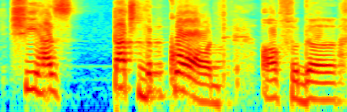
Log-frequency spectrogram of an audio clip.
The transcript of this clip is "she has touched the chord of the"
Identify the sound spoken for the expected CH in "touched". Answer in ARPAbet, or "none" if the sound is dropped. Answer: CH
